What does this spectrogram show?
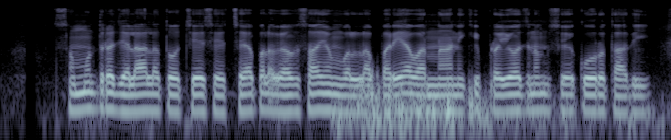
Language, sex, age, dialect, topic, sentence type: Telugu, male, 18-24, Southern, agriculture, statement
